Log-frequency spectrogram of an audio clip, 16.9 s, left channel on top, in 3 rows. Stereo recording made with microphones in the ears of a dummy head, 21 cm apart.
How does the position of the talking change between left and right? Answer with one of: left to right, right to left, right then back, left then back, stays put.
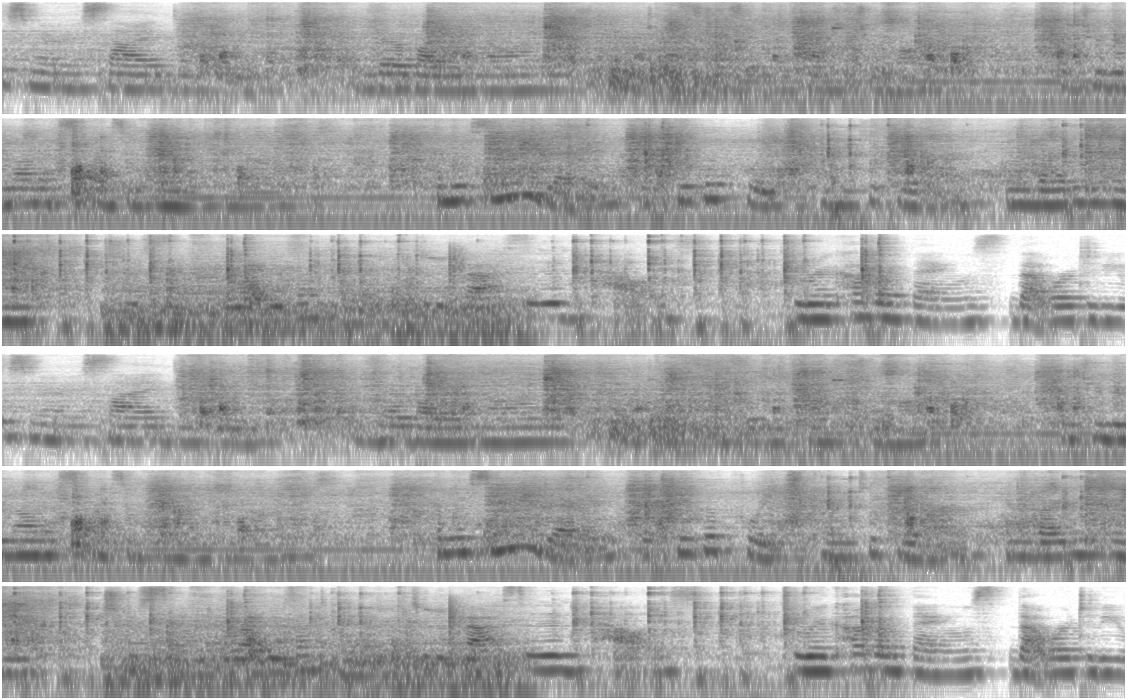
left to right.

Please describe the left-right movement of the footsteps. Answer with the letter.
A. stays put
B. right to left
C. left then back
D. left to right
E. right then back
C.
